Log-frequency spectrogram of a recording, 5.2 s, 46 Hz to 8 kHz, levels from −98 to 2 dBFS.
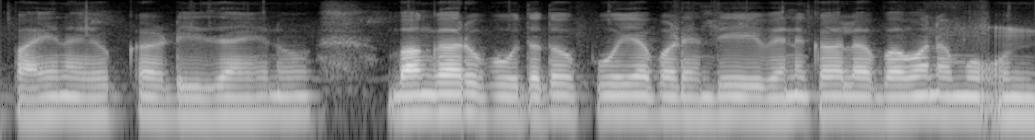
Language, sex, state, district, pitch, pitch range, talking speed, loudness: Telugu, male, Telangana, Adilabad, 115 Hz, 110-115 Hz, 105 wpm, -21 LUFS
